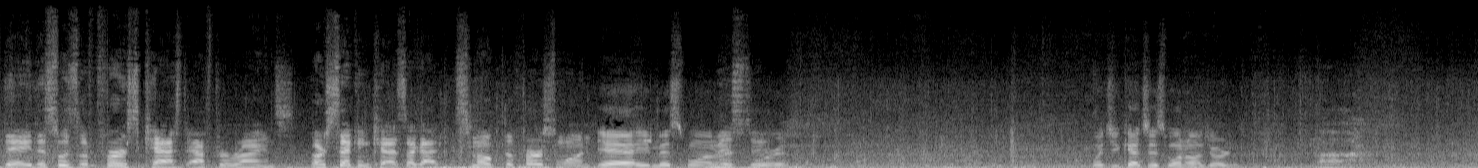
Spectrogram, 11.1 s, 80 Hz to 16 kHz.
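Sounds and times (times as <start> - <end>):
water alongside a boat: 0.0 - 11.0
wind on microphone: 3.2 - 4.6, 5.4 - 7.9.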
